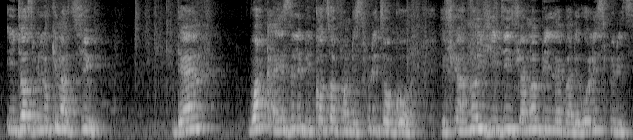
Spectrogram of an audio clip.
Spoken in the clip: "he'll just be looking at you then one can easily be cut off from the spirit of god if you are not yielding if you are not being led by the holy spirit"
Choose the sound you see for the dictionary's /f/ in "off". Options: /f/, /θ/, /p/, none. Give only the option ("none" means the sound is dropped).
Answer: /p/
